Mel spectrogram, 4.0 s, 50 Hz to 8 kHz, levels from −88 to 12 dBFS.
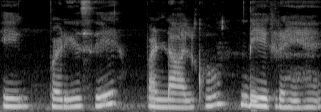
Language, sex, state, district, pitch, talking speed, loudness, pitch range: Hindi, female, Chhattisgarh, Raipur, 210 Hz, 120 wpm, -17 LUFS, 195-225 Hz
